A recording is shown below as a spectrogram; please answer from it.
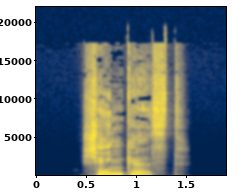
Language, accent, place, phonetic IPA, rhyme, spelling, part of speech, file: German, Germany, Berlin, [ˈʃɛŋkəst], -ɛŋkəst, schenkest, verb, De-schenkest.ogg
- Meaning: second-person singular subjunctive I of schenken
